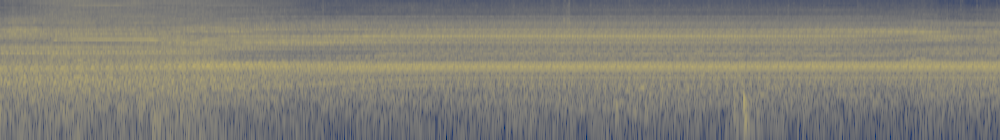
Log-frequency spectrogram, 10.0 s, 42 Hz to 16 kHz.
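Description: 1/14-scale RC construction models running: a steady engine-like drone with a motor whine that rises in pitch about three seconds in and then holds steady.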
